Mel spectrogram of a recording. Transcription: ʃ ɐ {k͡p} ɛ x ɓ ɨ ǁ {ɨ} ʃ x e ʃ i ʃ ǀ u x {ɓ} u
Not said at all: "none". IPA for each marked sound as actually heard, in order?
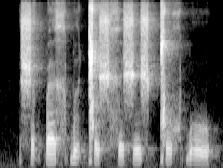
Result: k͡p, ɨ, ɓ

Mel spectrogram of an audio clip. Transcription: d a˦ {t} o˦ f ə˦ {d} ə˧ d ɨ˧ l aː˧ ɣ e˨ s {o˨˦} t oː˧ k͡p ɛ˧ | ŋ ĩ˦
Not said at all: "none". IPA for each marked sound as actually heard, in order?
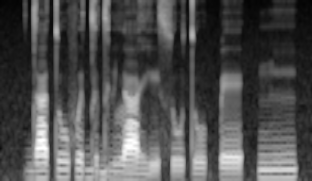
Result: t, d, o˨

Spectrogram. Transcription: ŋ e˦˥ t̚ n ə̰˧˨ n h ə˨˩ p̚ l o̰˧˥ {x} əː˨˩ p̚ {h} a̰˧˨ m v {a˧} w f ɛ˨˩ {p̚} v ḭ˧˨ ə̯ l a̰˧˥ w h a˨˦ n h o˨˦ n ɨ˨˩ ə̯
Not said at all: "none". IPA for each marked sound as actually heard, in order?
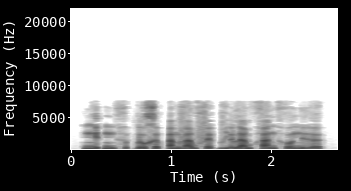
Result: x, ʔ, a˨˩, p̚

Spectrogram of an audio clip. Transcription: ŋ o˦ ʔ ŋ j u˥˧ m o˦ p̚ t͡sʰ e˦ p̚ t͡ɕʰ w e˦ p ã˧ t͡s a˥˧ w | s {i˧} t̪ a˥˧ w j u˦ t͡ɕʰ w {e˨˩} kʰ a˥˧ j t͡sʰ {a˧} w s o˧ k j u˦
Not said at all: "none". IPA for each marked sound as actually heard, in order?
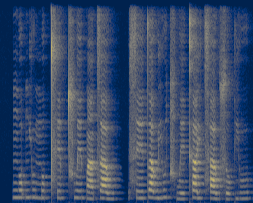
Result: e˧, e˨˩, a˥˧

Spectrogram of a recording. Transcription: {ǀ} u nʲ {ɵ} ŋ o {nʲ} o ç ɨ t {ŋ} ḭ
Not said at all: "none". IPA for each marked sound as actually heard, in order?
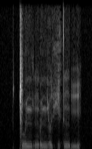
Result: ǀ, ɵ, nʲ, ŋ

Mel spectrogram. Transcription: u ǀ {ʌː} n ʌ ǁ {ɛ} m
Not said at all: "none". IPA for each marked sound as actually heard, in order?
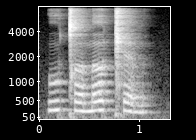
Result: ʌ, ɛ

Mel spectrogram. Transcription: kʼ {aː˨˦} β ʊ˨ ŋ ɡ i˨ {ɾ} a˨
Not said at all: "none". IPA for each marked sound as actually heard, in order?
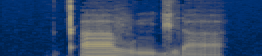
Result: aː˦, ɾ

